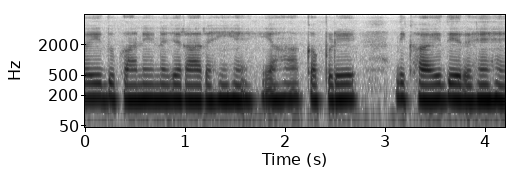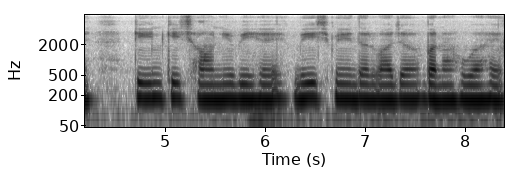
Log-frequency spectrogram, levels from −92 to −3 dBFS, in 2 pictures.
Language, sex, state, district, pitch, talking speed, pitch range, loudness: Hindi, female, Uttar Pradesh, Etah, 165 Hz, 165 wpm, 160-170 Hz, -15 LUFS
